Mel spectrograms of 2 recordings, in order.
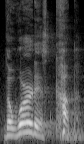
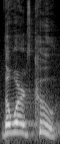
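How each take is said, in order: First: "cup" said with a short "u" like cup, louder; mispronounced coup. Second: "coup" said as "coo", louder; coup said right. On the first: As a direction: say "cup" like the drinking cup, not "coo". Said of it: "I'm not supposed to use the word coup". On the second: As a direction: finally give him "coup" as "coo". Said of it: "That's the word you're looking for". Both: Retold or imitated.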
